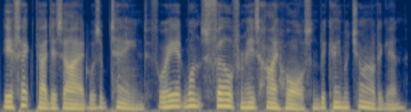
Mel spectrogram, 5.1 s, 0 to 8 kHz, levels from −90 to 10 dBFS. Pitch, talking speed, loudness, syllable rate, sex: 125 Hz, 235 wpm, -17 LUFS, 5.7 syllables/s, male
